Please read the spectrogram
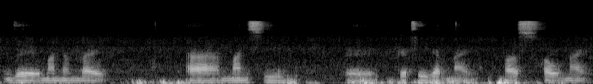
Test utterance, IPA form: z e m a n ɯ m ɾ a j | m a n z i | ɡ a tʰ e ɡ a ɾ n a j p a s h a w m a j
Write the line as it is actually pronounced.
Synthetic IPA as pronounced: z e m a n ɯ m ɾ a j | m a n s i | ɡ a tʰ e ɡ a ɾ n a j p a s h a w n a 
